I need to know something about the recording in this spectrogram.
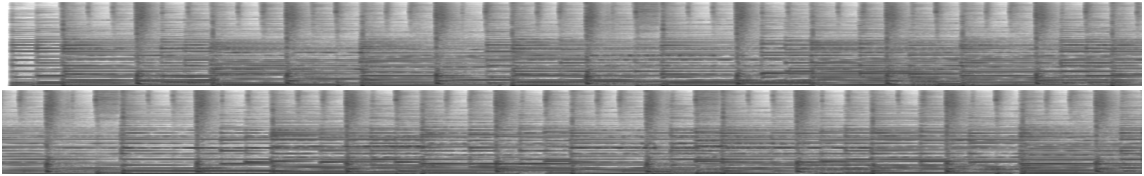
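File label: Shuffle Ballad Mix, organ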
